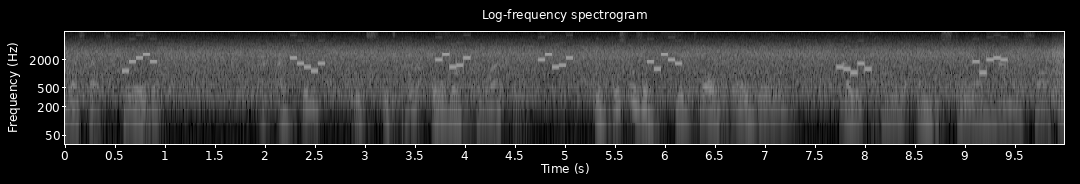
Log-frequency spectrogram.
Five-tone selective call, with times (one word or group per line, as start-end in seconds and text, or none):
0.6-0.9 27997
2.2-2.6 96426
3.7-4.1 88459
4.7-5.1 88459
5.8-6.2 73386
7.7-8.1 43163
9.1-9.4 71898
